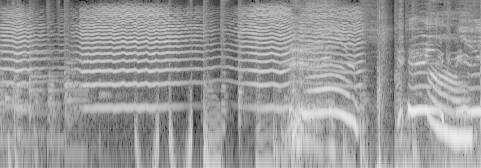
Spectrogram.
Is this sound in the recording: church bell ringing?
no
